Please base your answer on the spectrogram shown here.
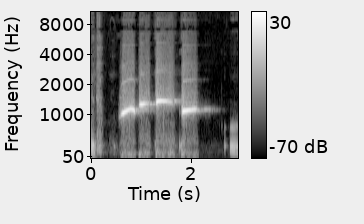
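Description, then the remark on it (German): A person whistles a short song melody: a few sustained, clear notes stepping slightly in pitch over about two seconds, with brief voice sounds just before and after. “Ich kann nicht pfeifen.”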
